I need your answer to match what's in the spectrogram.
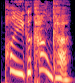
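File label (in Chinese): "peng", female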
